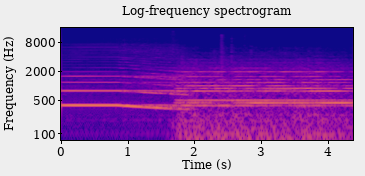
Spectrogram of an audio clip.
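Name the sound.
air raid sirens wailing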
